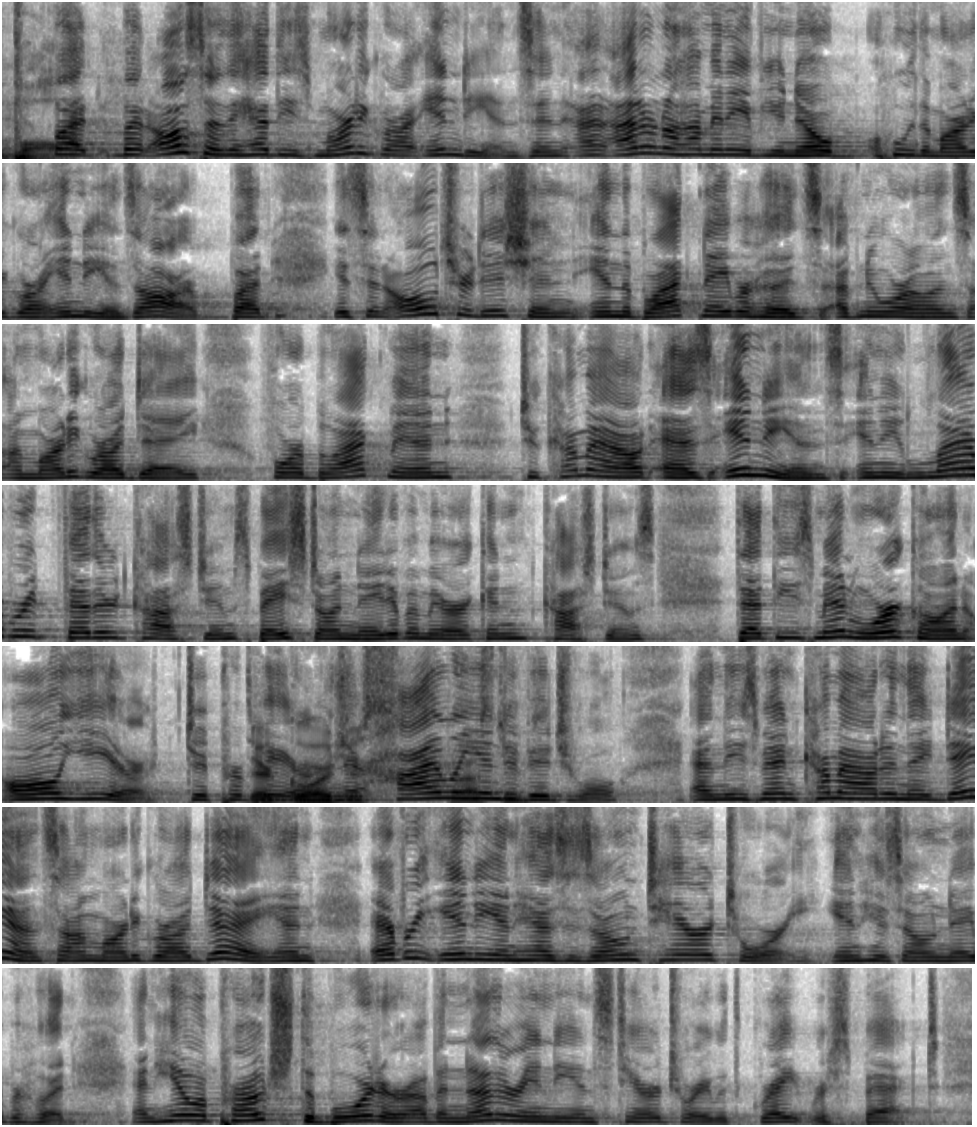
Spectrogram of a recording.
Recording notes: MONO. In the first ever “live on location” episode of The Dinner Party Show. LIVE from the floor of Bent Con, the only convention dedicated to celebrating LGBT contributions to pop culture and geekdom.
